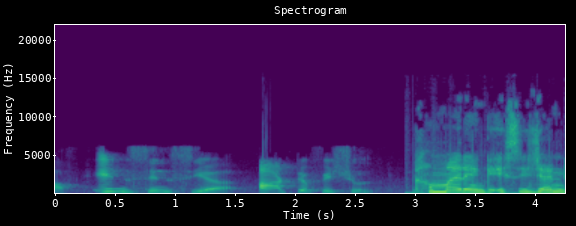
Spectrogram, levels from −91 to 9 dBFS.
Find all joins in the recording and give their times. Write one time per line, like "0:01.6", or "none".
0:03.0

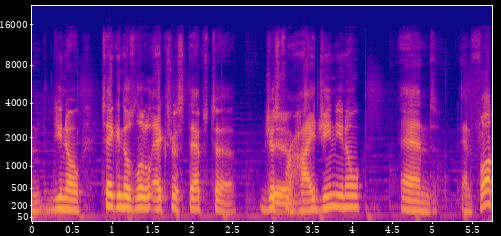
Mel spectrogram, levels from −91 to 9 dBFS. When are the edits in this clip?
none

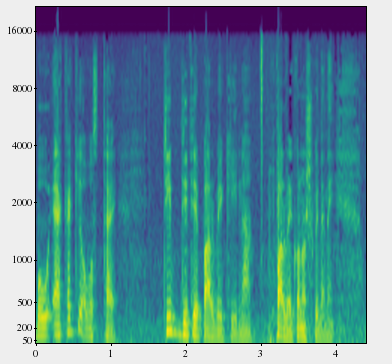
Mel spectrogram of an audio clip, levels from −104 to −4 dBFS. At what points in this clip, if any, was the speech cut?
none

